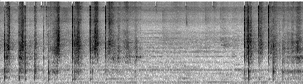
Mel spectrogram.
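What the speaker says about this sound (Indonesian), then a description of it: "buat ngaduk telur sama tepungnya segitu sampai rata." Eggs and flour for steamed corn cake batter stirred by hand, rapid scraping and tapping strokes in a bowl, close and fairly quiet, pausing briefly before a final burst of stirring.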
